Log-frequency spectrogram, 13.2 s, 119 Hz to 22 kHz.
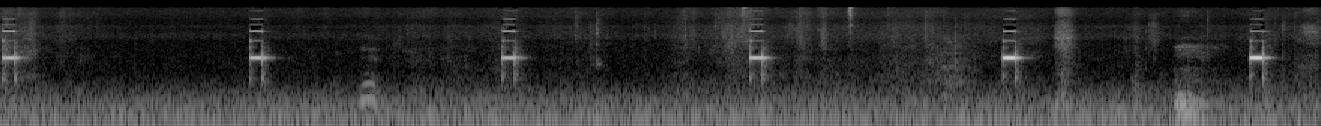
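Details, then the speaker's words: Nursing IV pump demo, saline at 100 mL/h for a simulated ED patient, started with the clamp closed: short high beeps repeating about every two and a half seconds over room noise; infusion pump occlusion alarm. "Start. Make sure my clamp is open or it'll beep at me. Occluded."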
